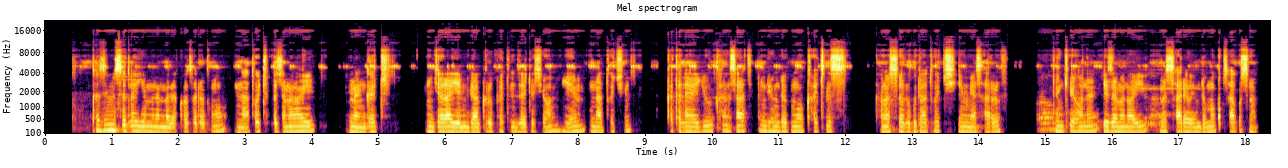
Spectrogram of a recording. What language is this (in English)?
Amharic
